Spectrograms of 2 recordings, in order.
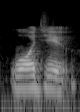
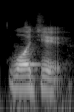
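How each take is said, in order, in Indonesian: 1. Kata-katanya digabung menjadi satu potongan yang tereduksi. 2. Kata-katanya digabung menjadi satu potongan yang tereduksi.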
